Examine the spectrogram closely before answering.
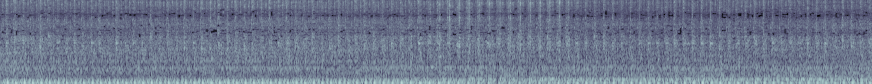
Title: No compression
